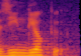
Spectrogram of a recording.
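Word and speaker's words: 尽: cùng hay là hết hết sức hay là zin là trận tận lực nhá đọc là zin r đây là chữ thích chữ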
